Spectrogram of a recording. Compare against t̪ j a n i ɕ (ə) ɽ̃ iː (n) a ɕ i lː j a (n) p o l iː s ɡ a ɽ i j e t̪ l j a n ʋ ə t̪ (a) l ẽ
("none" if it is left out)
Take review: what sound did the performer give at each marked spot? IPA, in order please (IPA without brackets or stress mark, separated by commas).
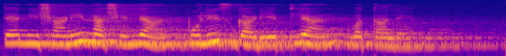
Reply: a, n, n, a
